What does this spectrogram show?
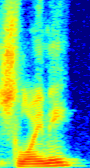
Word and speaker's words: Shloime: Is that how you pronounce it? Shloime?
